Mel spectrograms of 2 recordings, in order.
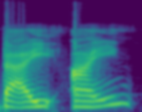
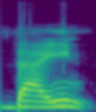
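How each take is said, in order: First: The word is said as two syllables, die-ine. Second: The word is said as one syllable, dine. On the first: The speaker calls it wrong. "डाइआइन is not correct pronunciation" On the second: The speaker calls it right. "Correct pronunciation is डाइन"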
